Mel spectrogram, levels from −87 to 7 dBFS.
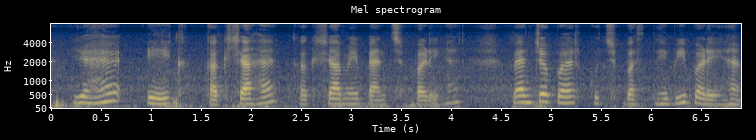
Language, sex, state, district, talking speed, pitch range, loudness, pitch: Hindi, female, Punjab, Fazilka, 140 wpm, 175-230 Hz, -22 LUFS, 200 Hz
